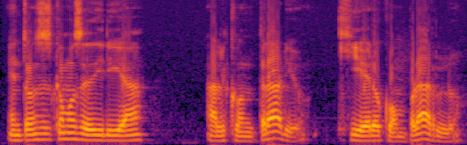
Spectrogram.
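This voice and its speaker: Male language tutor, unhurried delivery, middle-pitched voice, poses a phrase then repeats the answer. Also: darkish tone. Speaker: language teacher. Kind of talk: slow, deliberate language lesson narration.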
